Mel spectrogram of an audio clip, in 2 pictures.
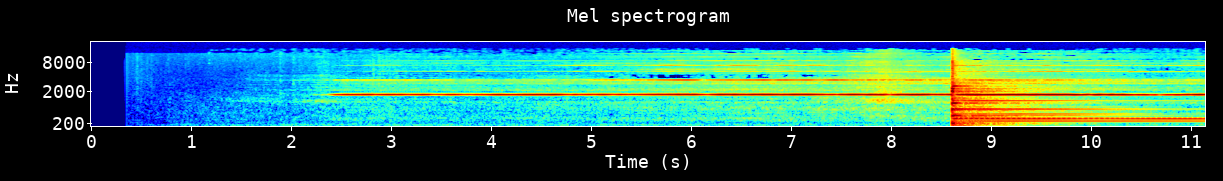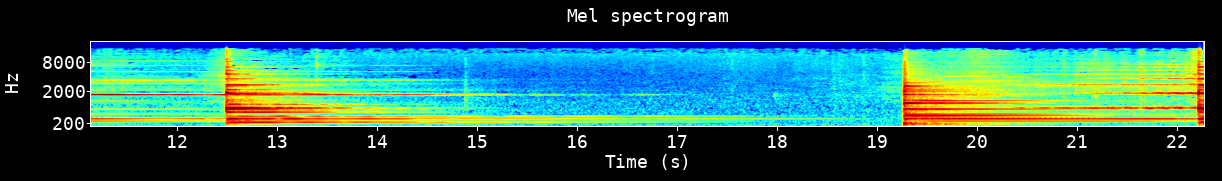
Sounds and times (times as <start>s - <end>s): Cello: 1.5s - 22.2s
Guitar: 8.6s - 18.1s, 19.2s - 22.2s.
